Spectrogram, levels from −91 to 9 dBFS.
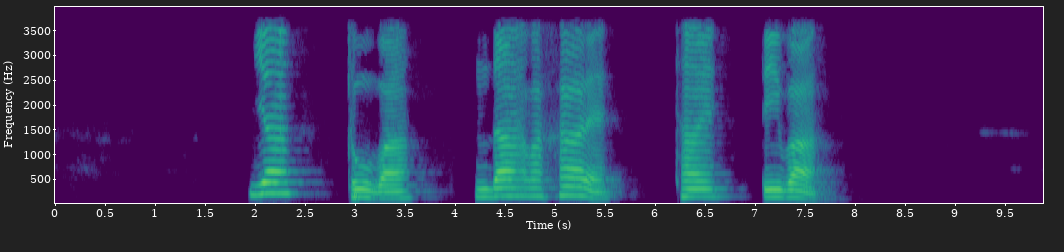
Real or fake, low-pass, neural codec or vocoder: real; 3.6 kHz; none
